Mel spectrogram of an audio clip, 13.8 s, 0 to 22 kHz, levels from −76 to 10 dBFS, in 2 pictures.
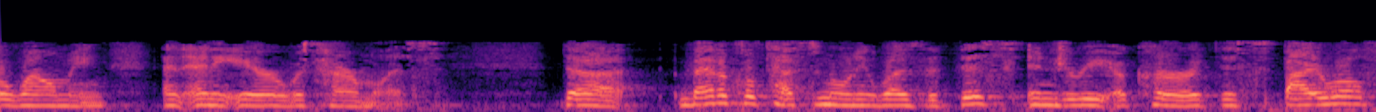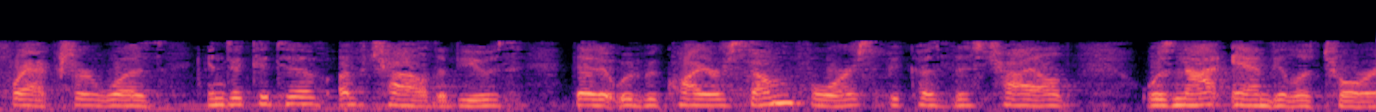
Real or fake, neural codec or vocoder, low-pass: fake; vocoder, 44.1 kHz, 128 mel bands every 512 samples, BigVGAN v2; 5.4 kHz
